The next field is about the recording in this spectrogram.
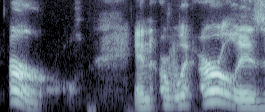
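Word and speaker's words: IRRRL: worry about that because you can do what's called uh i r r l we pronounce it Earl and or what Earl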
